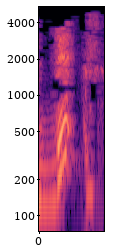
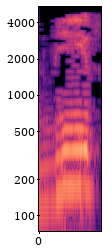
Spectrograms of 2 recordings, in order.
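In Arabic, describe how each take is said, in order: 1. تُنطق الهمزة في الكلمة. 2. تُبدل الهمزة بحرف مد طويل.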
